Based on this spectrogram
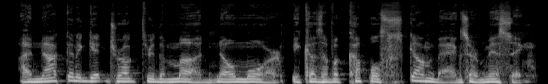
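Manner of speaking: ordinary talk, nothing marked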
